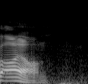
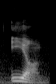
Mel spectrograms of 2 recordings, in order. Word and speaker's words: Eon: following by order of ion eon eon that's how it's pronounced Eon due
